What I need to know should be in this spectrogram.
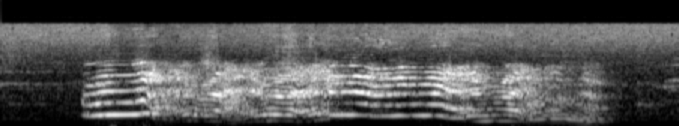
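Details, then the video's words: Pet Afghan Hound singing along to music, one long wavering howl of about three and a half seconds, with pitch sliding up and down in melodic swoops, then fading out, over faint background music. "the singing Afghan Hound"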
